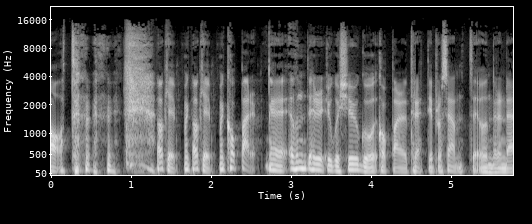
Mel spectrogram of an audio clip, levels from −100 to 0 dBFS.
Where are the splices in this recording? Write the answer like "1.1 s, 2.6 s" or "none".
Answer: 1.7 s, 3.4 s, 4.1 s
